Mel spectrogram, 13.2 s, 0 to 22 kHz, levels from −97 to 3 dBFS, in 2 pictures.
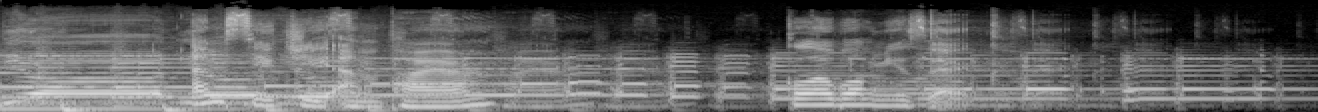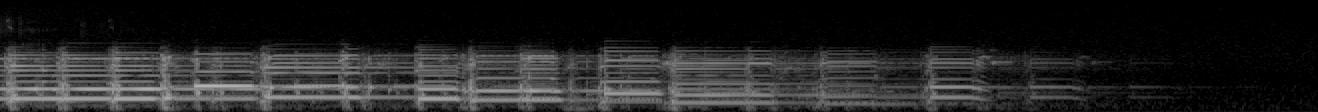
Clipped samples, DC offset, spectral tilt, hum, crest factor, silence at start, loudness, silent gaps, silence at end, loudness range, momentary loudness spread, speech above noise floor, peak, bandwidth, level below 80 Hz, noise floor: under 0.1%; under 0.1%; -3.5 dB/octave; none; 22 dB; 0 s; -18 LUFS; none; 1.85 s; 23 LU; 24 LU; 61 dB; 0 dBFS; 17 kHz; -38 dBFS; -77 dBFS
